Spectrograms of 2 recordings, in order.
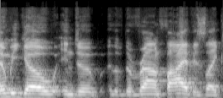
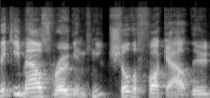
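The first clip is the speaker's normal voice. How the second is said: normal talking voice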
